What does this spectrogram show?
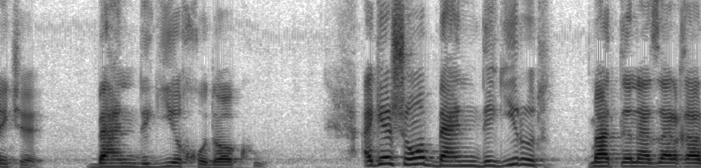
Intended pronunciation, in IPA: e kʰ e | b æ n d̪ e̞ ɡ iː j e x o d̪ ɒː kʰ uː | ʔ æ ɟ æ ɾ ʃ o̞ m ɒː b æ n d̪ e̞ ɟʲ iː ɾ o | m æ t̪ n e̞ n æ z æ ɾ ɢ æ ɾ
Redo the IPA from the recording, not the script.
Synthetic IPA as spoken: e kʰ e | b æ n d̪ e̞ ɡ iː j e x o d̪ ɒː kʰ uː | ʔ æ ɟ æ ɾ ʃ o̞ m ɒː b æ n d̪ e̞ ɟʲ iː ɾ o | m æ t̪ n e̞ n æ z æ ɾ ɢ æ ɾ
